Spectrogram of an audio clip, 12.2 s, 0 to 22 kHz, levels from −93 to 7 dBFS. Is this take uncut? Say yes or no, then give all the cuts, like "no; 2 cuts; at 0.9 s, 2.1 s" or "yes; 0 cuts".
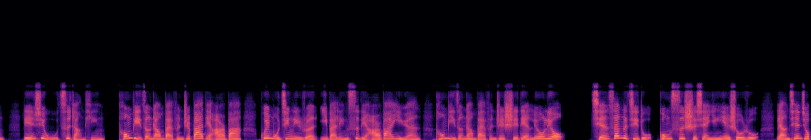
no; 1 cut; at 1.7 s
